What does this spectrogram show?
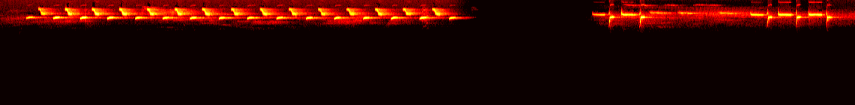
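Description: A bunting sings a fast, even series of high, buzzy repeated notes for several seconds, then falls silent before a few shorter bursts of chirps. The bird is alone.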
